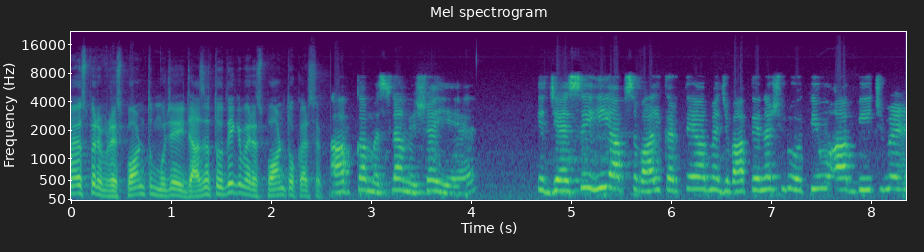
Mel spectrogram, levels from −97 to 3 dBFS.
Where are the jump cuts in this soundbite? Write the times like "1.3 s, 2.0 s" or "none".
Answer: 2.5 s

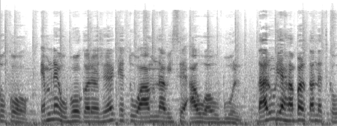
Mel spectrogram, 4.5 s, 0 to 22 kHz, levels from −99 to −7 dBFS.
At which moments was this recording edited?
3.3 s

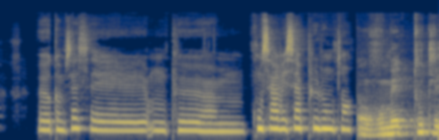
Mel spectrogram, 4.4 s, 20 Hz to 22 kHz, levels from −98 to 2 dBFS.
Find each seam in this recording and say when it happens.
2.4 s, 3.6 s

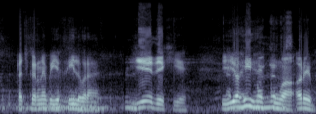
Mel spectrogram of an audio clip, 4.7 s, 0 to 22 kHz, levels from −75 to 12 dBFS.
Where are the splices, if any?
1.9 s

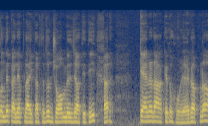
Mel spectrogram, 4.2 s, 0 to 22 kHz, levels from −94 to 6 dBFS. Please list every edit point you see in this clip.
2.1 s

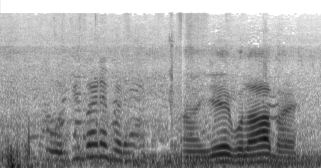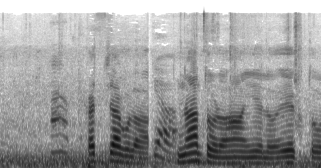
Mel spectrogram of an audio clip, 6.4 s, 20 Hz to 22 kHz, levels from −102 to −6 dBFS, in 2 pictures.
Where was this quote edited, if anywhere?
4.7 s

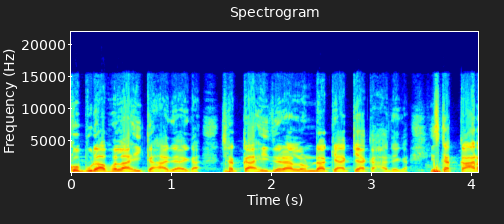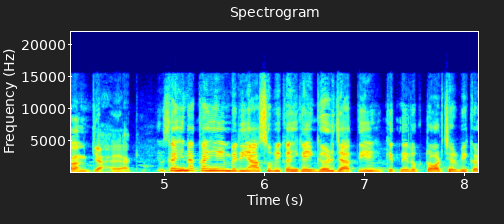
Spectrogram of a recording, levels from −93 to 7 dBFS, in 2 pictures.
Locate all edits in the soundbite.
5.0 s

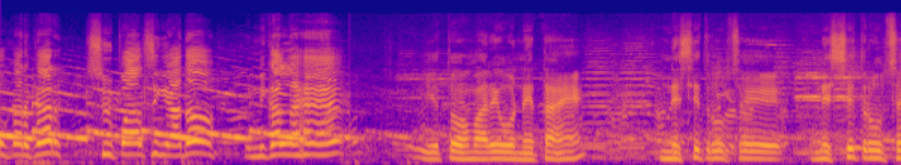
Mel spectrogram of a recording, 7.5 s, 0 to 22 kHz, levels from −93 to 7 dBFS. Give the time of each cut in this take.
2.9 s

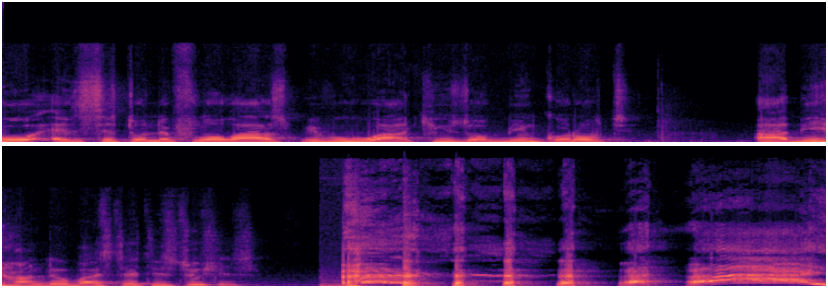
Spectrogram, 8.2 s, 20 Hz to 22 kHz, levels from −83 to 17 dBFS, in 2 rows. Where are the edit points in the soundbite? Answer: 5.6 s

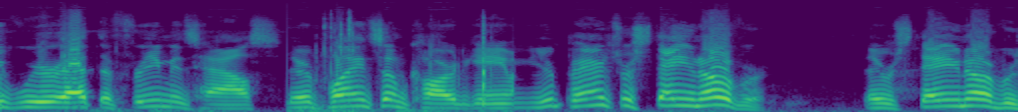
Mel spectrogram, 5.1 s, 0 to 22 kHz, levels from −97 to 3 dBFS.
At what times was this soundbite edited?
1.4 s, 2.6 s

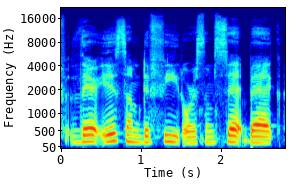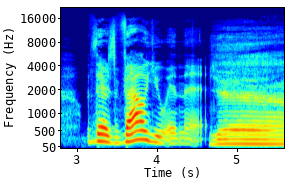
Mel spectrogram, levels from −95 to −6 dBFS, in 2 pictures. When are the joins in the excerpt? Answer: none

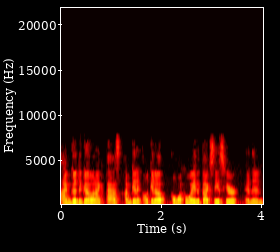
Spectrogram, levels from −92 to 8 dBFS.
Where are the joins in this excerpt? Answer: none

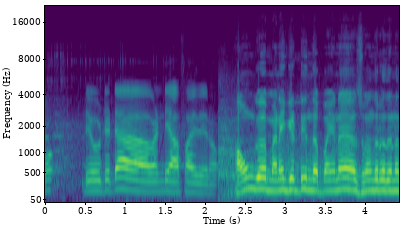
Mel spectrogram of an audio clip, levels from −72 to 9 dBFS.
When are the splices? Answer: 2.2 s

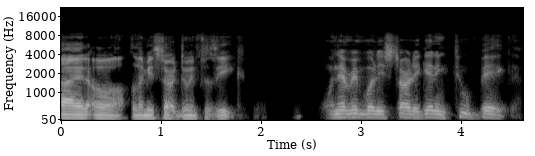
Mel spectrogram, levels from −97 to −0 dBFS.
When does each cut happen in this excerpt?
none

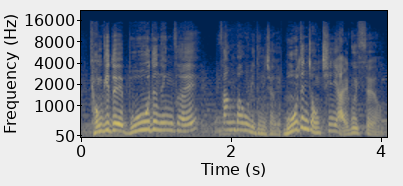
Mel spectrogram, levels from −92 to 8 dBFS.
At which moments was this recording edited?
2.6 s

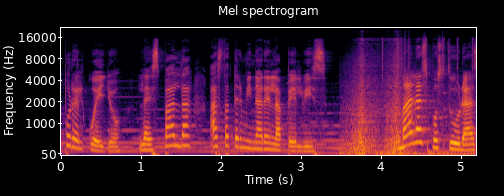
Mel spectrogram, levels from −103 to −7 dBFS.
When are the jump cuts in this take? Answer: 3.8 s

